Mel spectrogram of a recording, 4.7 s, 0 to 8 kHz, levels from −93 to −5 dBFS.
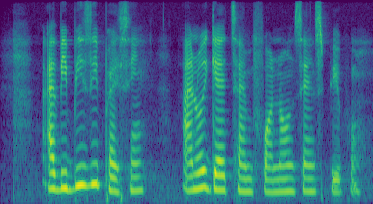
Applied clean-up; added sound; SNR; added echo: none; none; none; none.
